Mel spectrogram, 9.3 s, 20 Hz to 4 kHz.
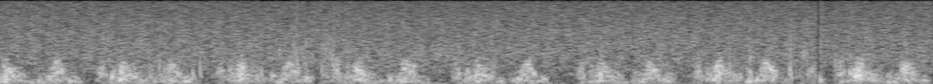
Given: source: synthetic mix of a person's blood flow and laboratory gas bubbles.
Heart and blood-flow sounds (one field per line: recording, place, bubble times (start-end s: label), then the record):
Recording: Doppler ultrasound of blood flow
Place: precordium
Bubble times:
1.46-1.73 s: bubbles
1.90-2.04 s: bubbles
2.59-2.65 s: bubbles
2.78-2.81 s: bubbles
2.92-3.15 s: bubbles
3.19-3.44 s: bubbles
7.26-7.54 s: bubbles
7.88-8.08 s: bubbles
8.32-8.42 s: bubbles
From the record:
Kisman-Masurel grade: 221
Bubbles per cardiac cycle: several, 3 to 8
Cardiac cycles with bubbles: 10 to 50%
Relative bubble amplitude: barely perceptible (0.100 to 0.250)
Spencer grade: 2 (many but less than half of the cardiac periods contain bubble signals, singularly or in groups)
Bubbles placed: only in the low amplitude regions of the cardiac cycle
